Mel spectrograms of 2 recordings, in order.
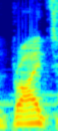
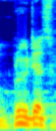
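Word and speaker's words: Bryde's: one other wh whale the brides whale or brudder's whale depending on how you want to pronounce that that is a also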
